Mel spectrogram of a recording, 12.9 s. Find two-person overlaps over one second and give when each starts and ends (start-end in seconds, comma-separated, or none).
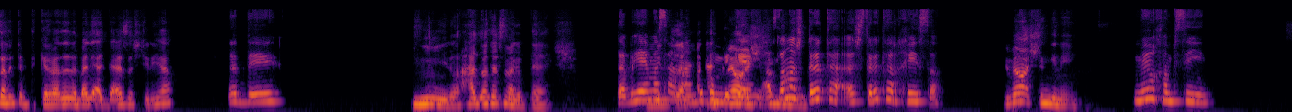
6.5-8.1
